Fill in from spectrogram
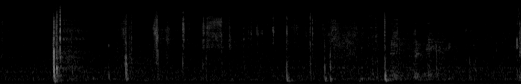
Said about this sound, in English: This is not my day for turning pages.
